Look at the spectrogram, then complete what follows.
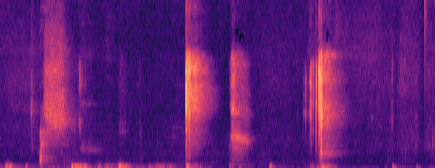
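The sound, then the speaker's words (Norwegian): A green drink can pops open with a sharp crack and a brief fizzy hiss, followed by several more crisp clicks and snaps over a low background rumble. “Nei, det, det, var, det var en eh, normal pop.”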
